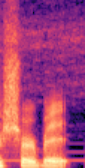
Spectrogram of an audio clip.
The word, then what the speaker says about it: sherbet: crawled up my spine thorbe sherbet or sherbet actually that one sherbet that's how you say it yeah sherbet like sherbet ice cream it was sherbe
